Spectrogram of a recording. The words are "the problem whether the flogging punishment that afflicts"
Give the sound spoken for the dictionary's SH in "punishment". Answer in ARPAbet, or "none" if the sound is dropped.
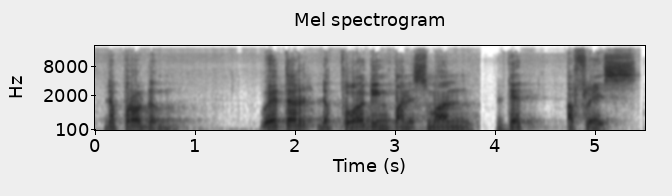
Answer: S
